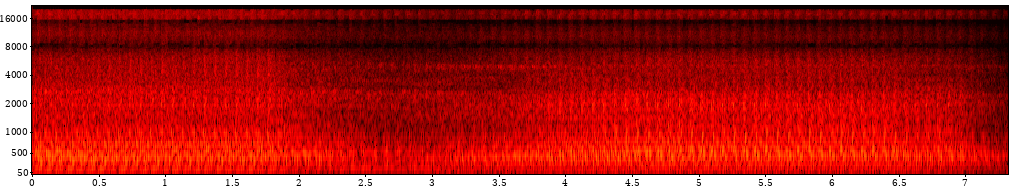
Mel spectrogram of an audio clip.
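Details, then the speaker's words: Black & Decker BPW30MW 3 cu ft portable washer, about two years old, loud knocking about three blows a second during spin, traced to the clutch assembly and belt, fixed by reinstalling the clutch assembly. "I have a Black & Decker 3 cubic foot portable washer that I purchased about two years ago that is now making loud knocking noises and it's gotten to the point where it is very noticeably loud"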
